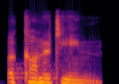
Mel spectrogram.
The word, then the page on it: aconitine: Indian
